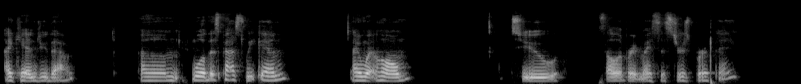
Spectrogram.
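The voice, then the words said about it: Very hoarse, rough voice. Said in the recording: “She sounds like a horse died in her throat today ... A small horse ... you sound like a small horse died in your throat”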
